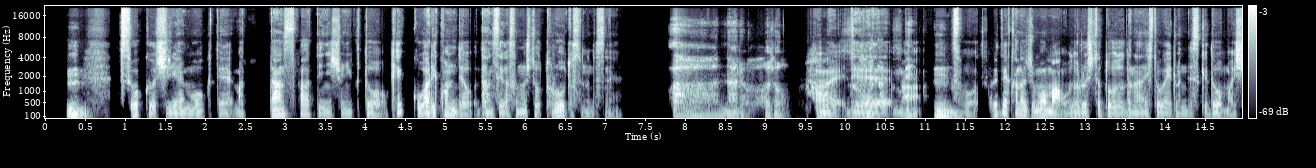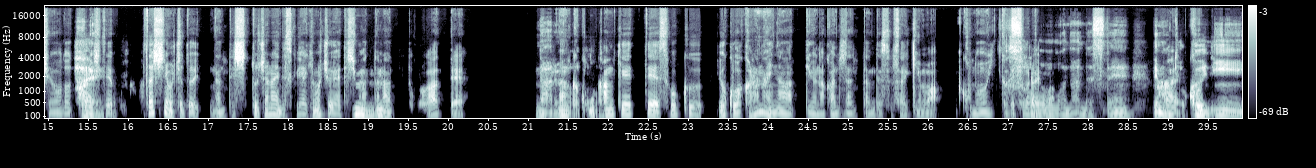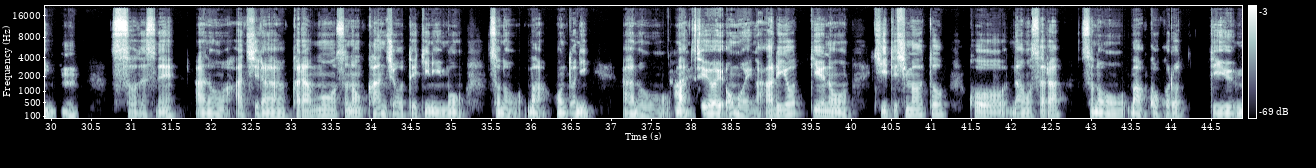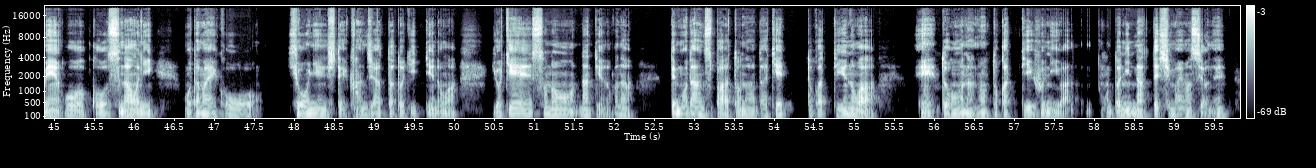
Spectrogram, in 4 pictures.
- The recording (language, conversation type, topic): Japanese, advice, 信頼を損なう出来事があり、不安を感じていますが、どうすればよいですか？
- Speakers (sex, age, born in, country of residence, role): male, 35-39, Japan, Japan, advisor; male, 40-44, Japan, Japan, user
- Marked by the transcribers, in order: other background noise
